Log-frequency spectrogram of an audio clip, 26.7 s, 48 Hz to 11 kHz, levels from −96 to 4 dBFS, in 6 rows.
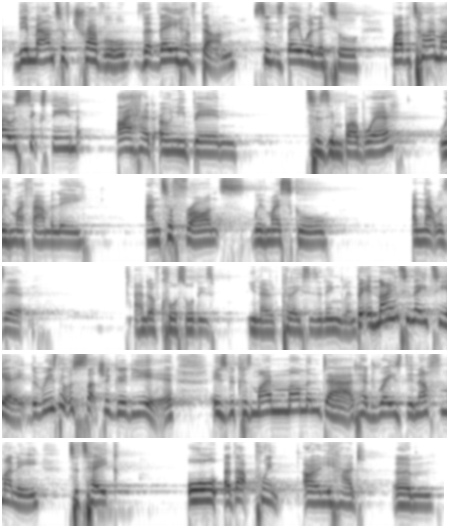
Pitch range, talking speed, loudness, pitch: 180-250 Hz, 175 wpm, -29 LUFS, 210 Hz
